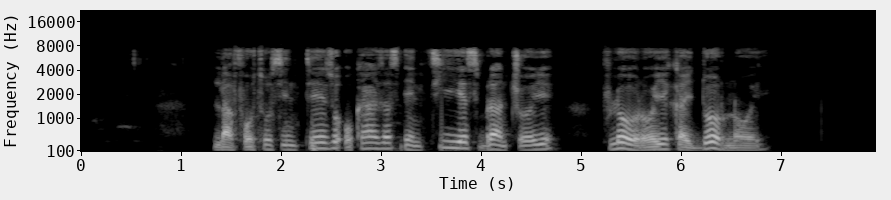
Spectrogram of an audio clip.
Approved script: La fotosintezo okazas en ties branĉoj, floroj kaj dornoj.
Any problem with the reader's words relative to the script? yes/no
no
